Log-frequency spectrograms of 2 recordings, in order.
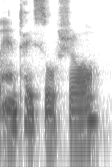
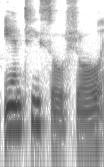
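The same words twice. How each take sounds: First: "antisocial" said as an-tie-social; anti pronounced an-tie. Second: "antisocial" said as an-tee-social; anti pronounced an-tee. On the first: Correcting herself on antisocial, "anti" said an-tie. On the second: Trying not to be antisocial, "anti" said an-tee. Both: Real, not acted. Says word in two pronunciations.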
